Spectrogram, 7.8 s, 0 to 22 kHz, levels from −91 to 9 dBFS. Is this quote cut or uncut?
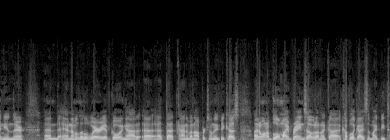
cut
